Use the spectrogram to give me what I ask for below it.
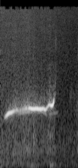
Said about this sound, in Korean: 휘파람 소리뿐입니다.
